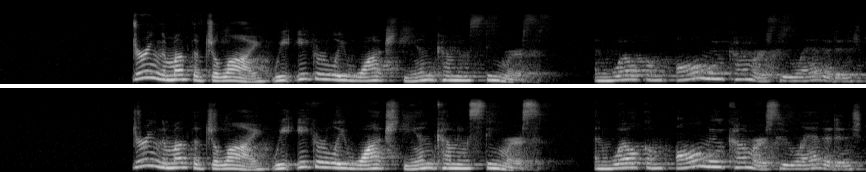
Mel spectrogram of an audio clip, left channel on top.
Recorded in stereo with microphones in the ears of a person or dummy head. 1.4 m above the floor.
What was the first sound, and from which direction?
A woman speaking, 30° left (ahead or behind).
